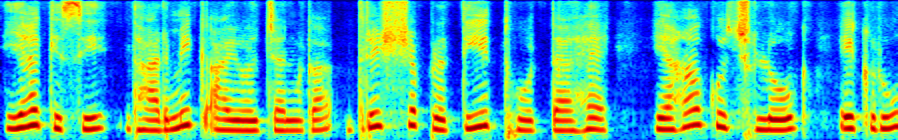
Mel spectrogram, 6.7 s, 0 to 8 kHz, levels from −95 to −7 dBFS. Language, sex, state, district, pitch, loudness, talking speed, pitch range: Hindi, female, Chhattisgarh, Raipur, 240 Hz, -15 LUFS, 135 wpm, 220-275 Hz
